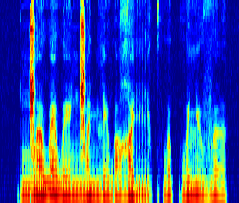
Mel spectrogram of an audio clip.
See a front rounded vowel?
no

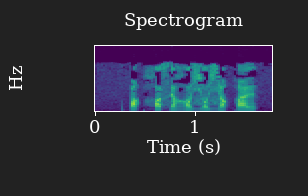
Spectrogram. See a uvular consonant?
yes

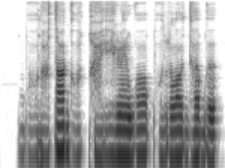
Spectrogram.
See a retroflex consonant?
yes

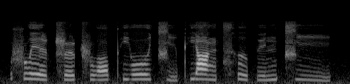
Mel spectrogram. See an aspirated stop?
yes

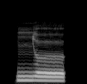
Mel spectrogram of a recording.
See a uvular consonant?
no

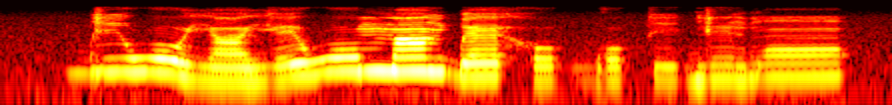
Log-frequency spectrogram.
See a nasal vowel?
yes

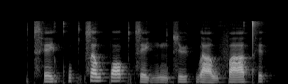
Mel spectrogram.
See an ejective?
no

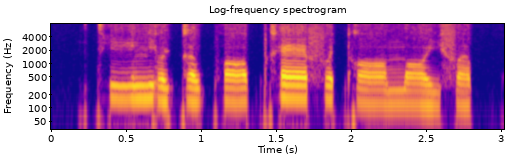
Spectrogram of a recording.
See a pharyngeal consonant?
no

